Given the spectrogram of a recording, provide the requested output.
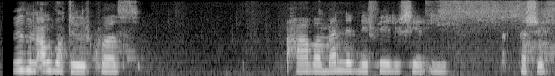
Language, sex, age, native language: Icelandic, female, 11, Icelandic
